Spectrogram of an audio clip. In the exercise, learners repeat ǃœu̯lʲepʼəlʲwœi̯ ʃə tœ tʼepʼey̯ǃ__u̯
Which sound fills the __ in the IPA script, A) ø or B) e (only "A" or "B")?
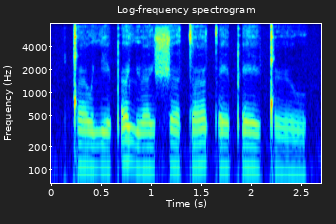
A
